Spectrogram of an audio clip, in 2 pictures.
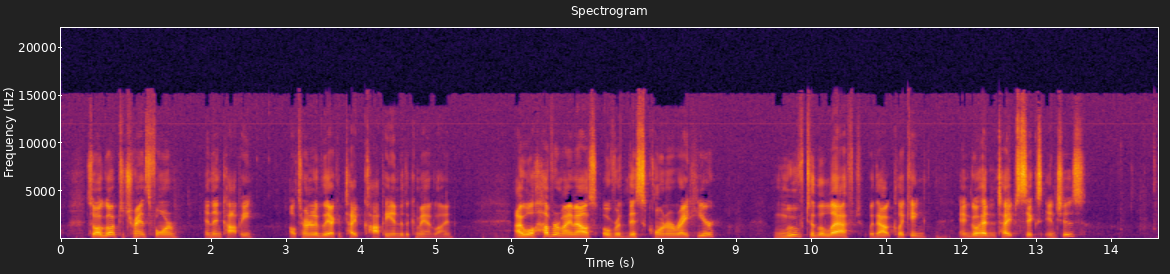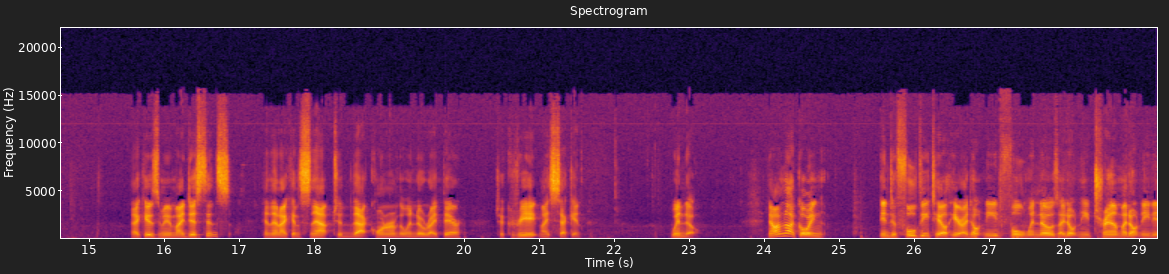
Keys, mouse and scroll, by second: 1.2 click, 2.8 click, 6.1-6.6 scroll, 12.5 6, 14.0-14.5 typing, 19.0 click, 19.7 middle click, 19.8-20.4 scroll, 21.4 Return, 22.6 click, 23.8-24.9 scroll.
